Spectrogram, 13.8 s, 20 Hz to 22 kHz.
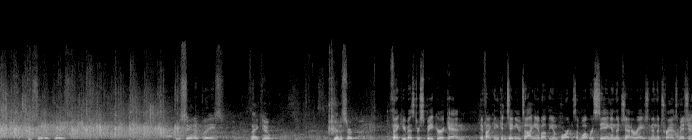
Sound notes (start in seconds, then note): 1.7 applause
